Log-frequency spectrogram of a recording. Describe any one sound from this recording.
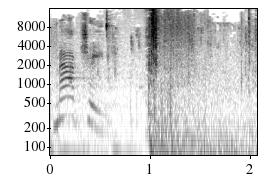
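A sniper rifle fires a single loud, booming shot.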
